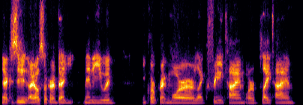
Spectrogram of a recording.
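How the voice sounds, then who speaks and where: A man's voice: low voice, completely flat delivery, normal speed, pushed and bright. A man hosting an interview, asking open questions and thinking aloud as he goes. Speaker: podcast host.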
